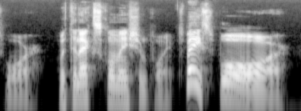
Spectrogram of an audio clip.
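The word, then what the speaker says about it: Spacewar!: Space War! Space War! Is really how you say it, which is the 1962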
